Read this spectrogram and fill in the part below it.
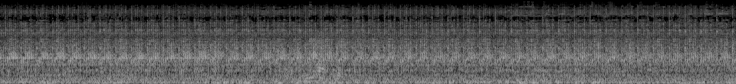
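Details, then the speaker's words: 2006 Ford F-350 Lariat 6.0L diesel, 6-speed, 252k miles, idling with oil filler cap off: even, steady idle with no puffing from the filler; blow-by is minimal and the engine is in good shape. "or we can hear the cap hardly any really none so that's what we want this thing's in good shape"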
